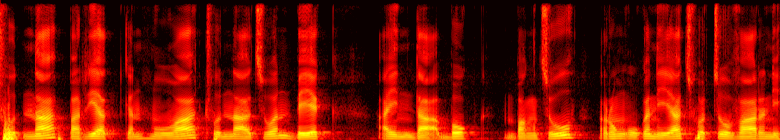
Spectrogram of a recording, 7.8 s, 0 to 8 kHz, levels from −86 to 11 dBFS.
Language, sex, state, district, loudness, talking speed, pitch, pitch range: Mizo, male, Mizoram, Aizawl, -20 LUFS, 190 wpm, 110 Hz, 105-120 Hz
